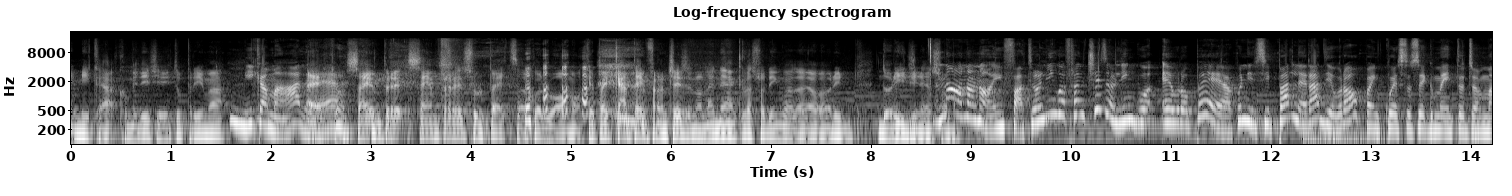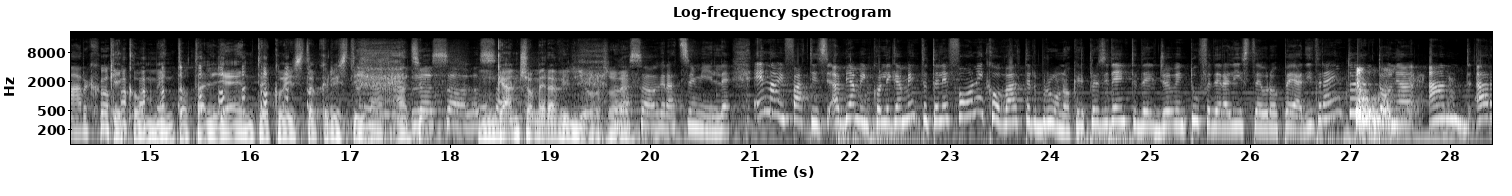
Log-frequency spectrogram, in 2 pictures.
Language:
Italian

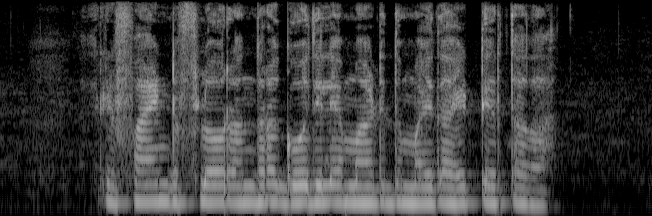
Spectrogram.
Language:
Kannada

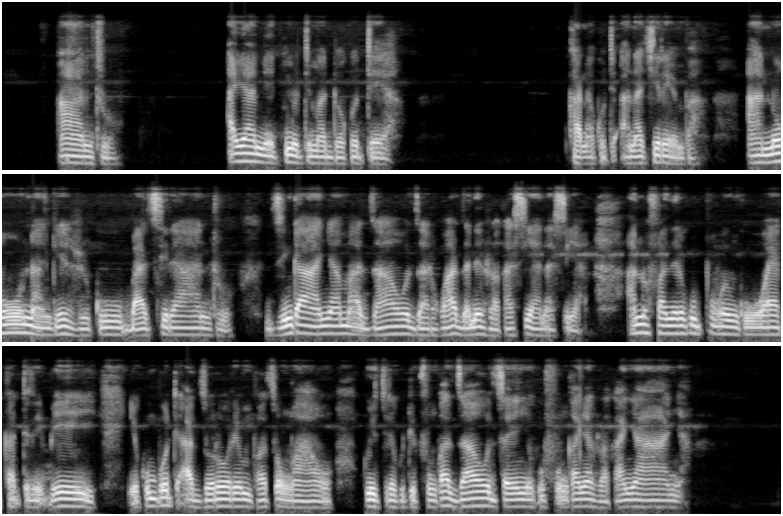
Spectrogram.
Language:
Ndau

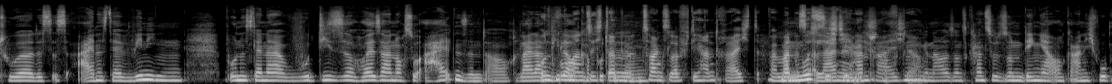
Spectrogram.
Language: German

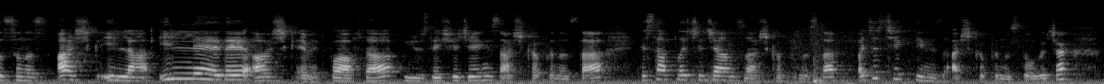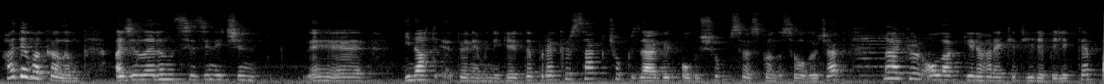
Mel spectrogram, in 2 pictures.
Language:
Turkish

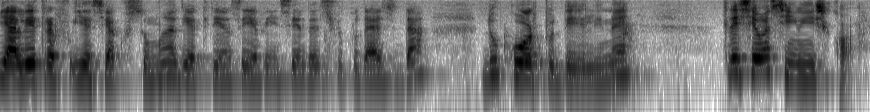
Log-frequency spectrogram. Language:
Portuguese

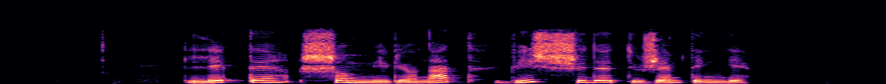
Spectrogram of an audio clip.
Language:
Mari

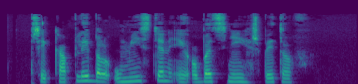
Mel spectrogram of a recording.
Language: Czech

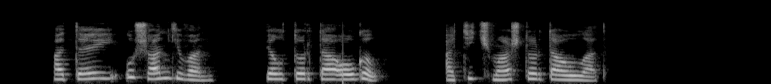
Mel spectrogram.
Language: Mari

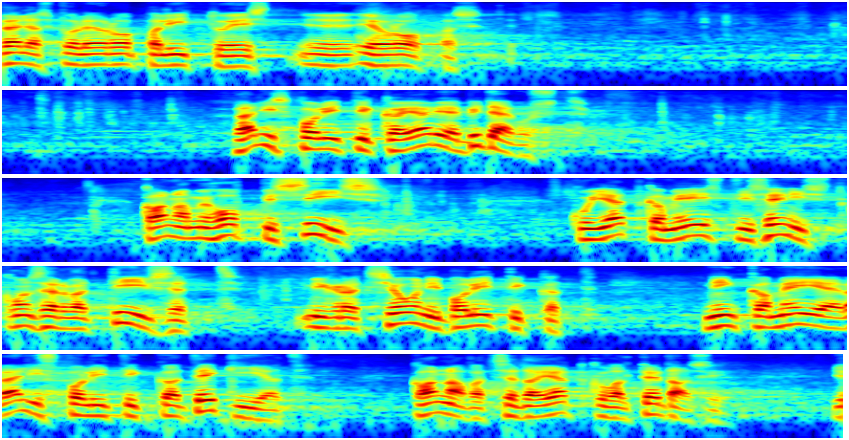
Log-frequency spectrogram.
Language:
Estonian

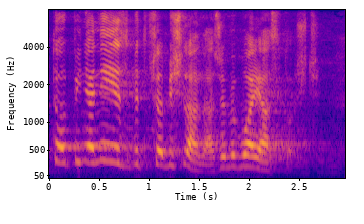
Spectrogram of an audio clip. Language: Polish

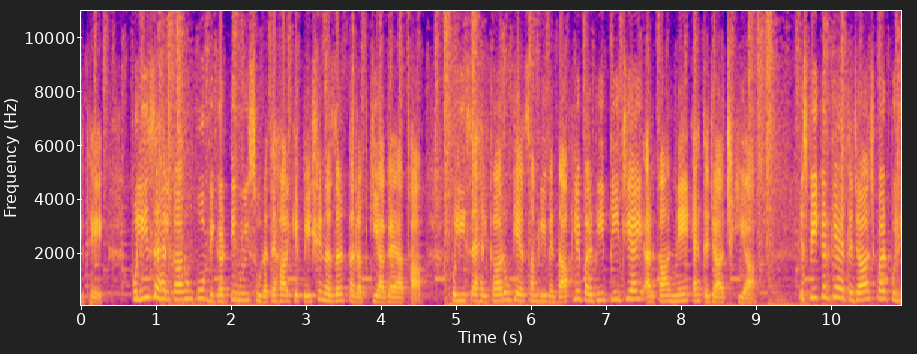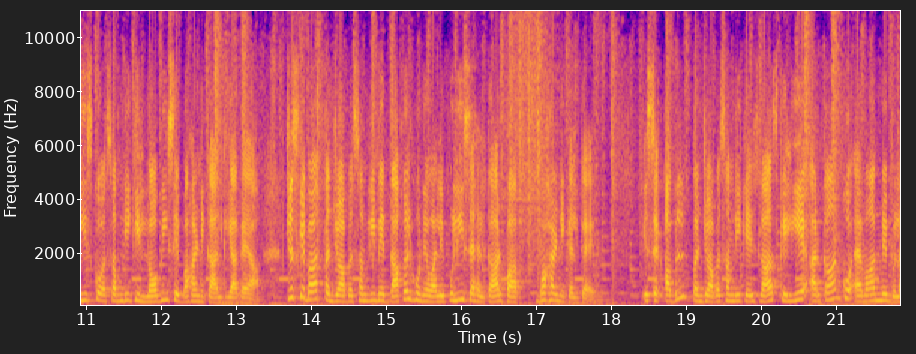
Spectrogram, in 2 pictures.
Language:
Urdu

